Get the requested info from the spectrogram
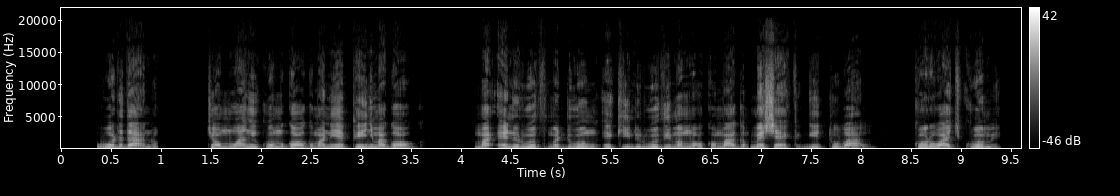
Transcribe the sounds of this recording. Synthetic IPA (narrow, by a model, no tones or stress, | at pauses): wodd̪anɔ | t͡ʃɔmwaŋikwomɡɔɡmanɪɛpɪɲmaɡɔɡ | maʔɛnɾwot̪madwoŋekindɾwod̪imamɔkɔmaɡmɛʃɛkɡɪtʊba̰l | koɾwat͡ʃkwomḛ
